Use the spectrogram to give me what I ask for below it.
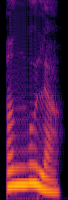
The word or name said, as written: ಅಂಗುಲ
